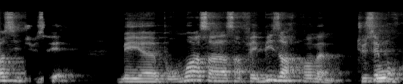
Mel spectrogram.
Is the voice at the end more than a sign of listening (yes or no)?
no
